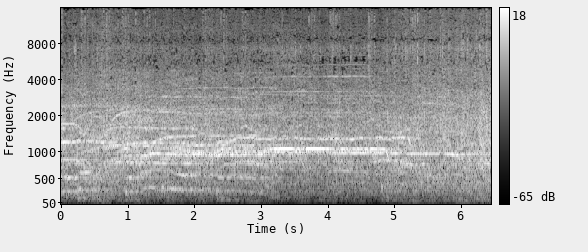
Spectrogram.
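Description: A crowd of students cheering and shouting from the bleachers, with long drawn-out yells over a steady din of voices.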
